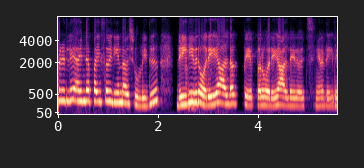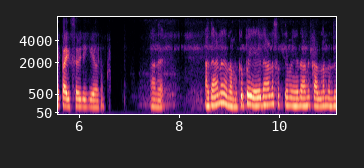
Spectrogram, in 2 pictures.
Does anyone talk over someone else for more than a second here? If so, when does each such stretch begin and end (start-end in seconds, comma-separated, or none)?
none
